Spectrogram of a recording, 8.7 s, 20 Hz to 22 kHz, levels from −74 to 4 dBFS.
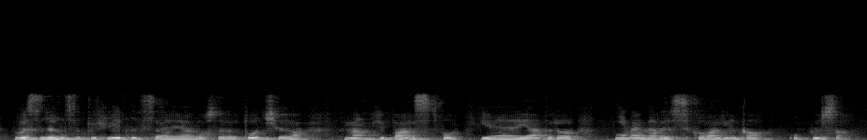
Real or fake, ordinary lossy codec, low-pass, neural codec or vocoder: fake; none; 7.2 kHz; codec, 16 kHz, 1 kbps, FunCodec, trained on Chinese and English, 50 frames a second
